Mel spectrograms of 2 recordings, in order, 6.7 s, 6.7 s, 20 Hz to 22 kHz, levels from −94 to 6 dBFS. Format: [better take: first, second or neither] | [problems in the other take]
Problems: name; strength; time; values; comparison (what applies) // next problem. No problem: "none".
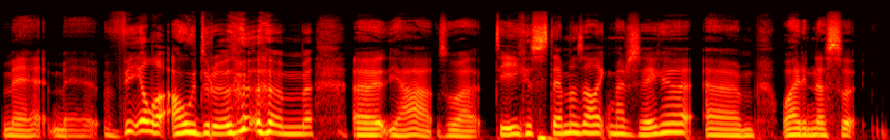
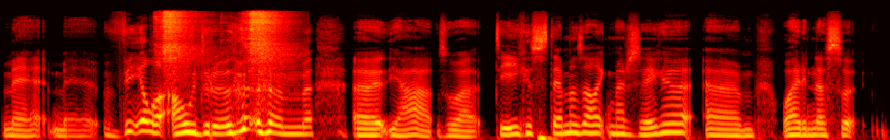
first | clattering dishes; loud; from 1 to 2 s; peak 5 dB above the speech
